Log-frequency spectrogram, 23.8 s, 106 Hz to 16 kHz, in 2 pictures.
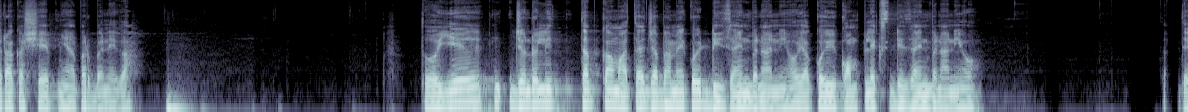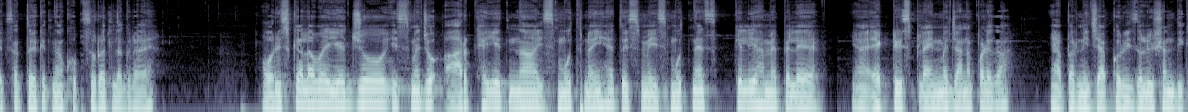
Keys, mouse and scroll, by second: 1.8 KP_Decimal, 3.0-3.5 shift+middle drag, 4.0-4.6 middle drag, 4.9-5.4 shift+middle drag, 9.4 click, 11.2 click, 13.0-13.6 middle drag, 14.5-14.9 shift+middle drag, 21.6 click.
